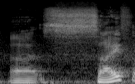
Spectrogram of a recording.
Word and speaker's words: Seuf: So, Seif, I believe is how it's pronounced, but it's SEUF Guitars.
